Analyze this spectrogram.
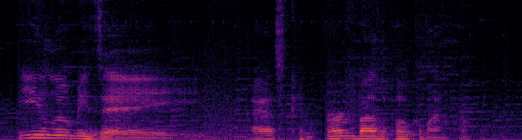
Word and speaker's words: Illumise: Illumise. Illumise. As confirmed by the Pokemon Company. How you pronounce that name?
